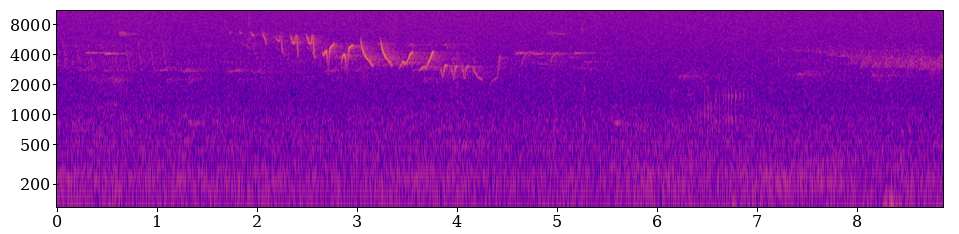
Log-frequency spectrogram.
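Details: A willow warbler's spring song: one soft, sweet phrase of high notes falling steadily in pitch, about two seconds long, over a steady low rumble and faint distant birdsong.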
